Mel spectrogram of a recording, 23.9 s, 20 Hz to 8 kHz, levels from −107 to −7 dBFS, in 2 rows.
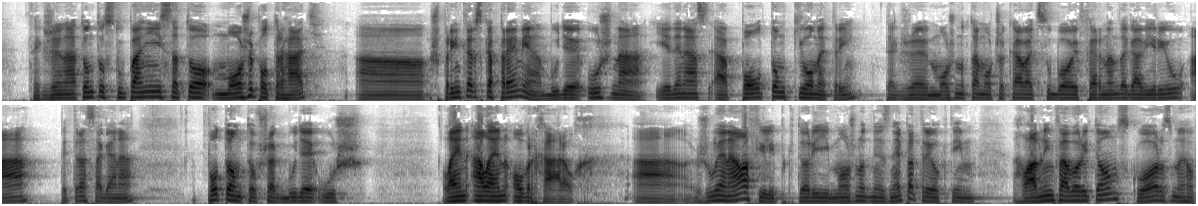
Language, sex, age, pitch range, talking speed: Slovak, male, 30-49, 110-140 Hz, 125 wpm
